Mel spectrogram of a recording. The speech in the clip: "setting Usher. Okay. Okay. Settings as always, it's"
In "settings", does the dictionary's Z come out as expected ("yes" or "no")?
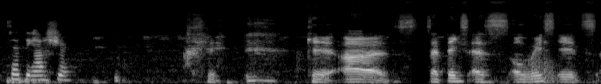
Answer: no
